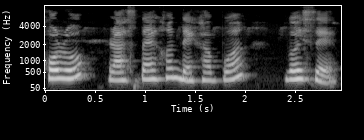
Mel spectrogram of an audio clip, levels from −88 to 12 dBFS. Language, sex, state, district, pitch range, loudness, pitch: Assamese, female, Assam, Sonitpur, 260-310 Hz, -18 LUFS, 285 Hz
